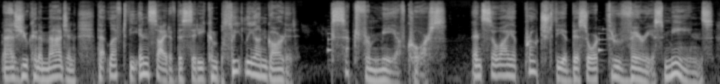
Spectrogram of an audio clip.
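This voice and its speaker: An actor voicing a smooth, flirtatious male cavalry captain who speaks in a suave, teasing, unhurried way. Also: medium pitch, lively intonation, close to an everyday voice. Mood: sly.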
